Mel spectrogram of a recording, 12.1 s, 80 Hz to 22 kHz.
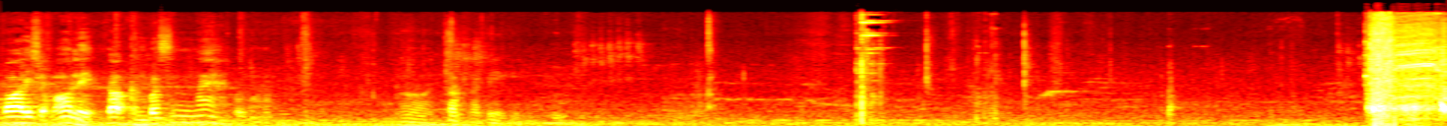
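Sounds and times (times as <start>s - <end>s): metallic clink: 7.1s - 7.6s
power tool running: 11.4s - 12.0s.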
